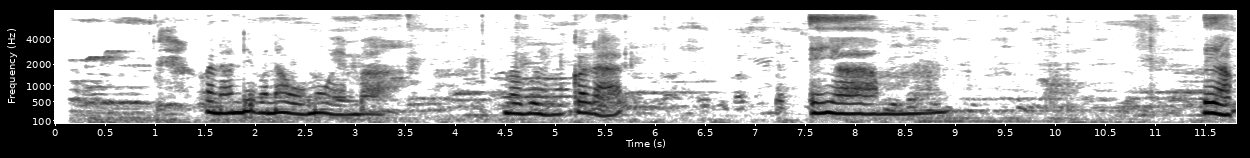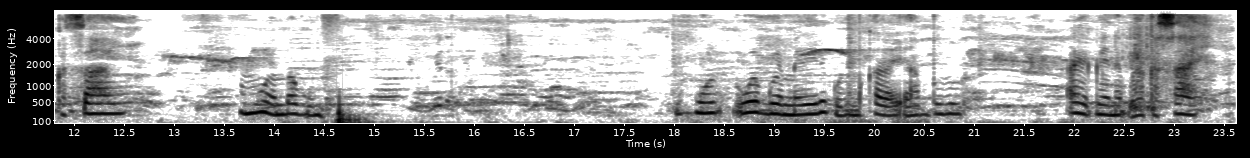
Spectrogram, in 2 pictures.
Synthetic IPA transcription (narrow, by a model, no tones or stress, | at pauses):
βanandiβanawoːmuɣe̞ːmba | ŋɡaβuliβukala | ejam | ejakasaji | omuweːmbaɡum | weɡwemeɾeːɾeɡulimukala̰jabululu | a̰jeɡwenebwakasaːji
